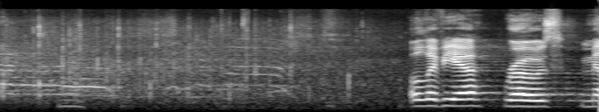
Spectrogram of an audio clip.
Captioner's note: audience cheering and applauding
